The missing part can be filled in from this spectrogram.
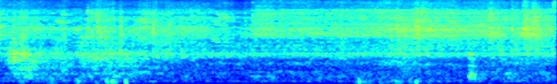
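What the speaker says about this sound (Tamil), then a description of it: "மசாலா பொருட்கள் கொஞ்சம் நேரம் வதங்கினதுக்கப்புறம் பட்டாணி சேர்த்திக்கலாங்க" Steady loud hissing sizzle of green peas added to sautéed masala spices in a hot pan for a peas sundal, with faint clinks and stirring knocks underneath.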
